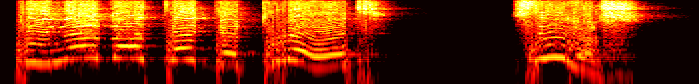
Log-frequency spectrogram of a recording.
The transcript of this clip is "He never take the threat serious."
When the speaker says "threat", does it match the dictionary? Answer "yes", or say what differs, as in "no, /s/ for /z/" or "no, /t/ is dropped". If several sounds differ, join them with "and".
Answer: no, /t/ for /θ/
